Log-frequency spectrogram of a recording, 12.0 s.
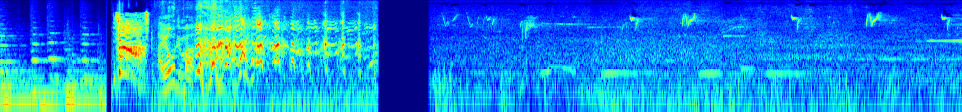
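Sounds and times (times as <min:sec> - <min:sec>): music: 0:00.0 - 0:01.4
voice: 0:01.4 - 0:02.6.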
